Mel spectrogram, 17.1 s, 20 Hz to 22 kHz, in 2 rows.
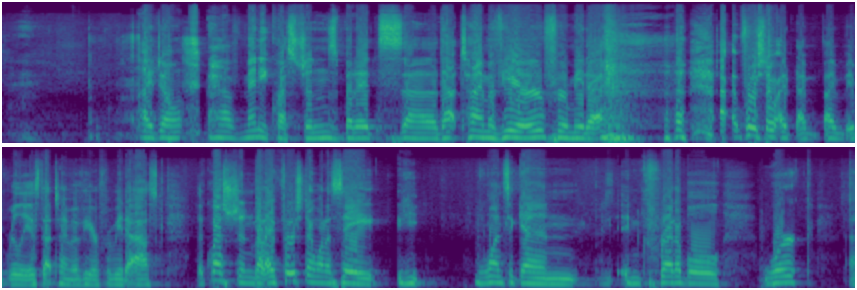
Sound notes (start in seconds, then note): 6.0 laughter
